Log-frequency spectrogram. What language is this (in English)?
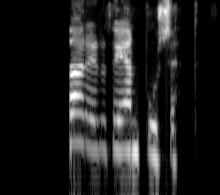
Icelandic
